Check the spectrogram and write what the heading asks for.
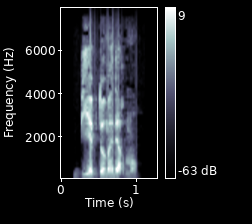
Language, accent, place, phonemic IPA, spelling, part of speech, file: French, France, Lyon, /bi.ɛb.dɔ.ma.dɛʁ.mɑ̃/, bihebdomadairement, adverb, LL-Q150 (fra)-bihebdomadairement.wav
- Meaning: 1. biweekly (twice a week) 2. fortnightly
